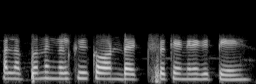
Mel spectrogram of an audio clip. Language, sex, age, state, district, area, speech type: Malayalam, female, 18-30, Kerala, Ernakulam, urban, conversation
